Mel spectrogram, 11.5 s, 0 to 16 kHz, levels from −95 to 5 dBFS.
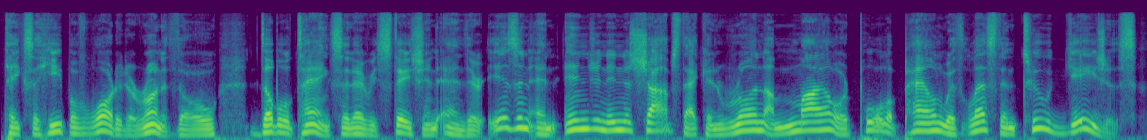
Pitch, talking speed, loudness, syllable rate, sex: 135 Hz, 190 wpm, -18 LUFS, 4.2 syllables/s, male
